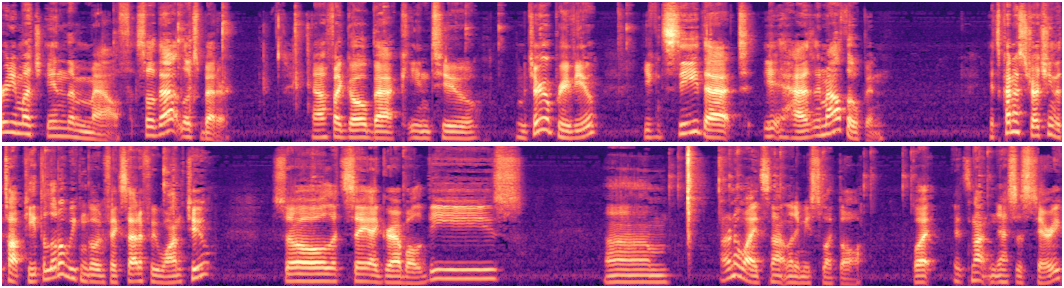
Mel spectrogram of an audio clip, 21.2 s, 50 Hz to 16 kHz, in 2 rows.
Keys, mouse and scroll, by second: 1.7 Tab, 2.1 z, 2.9 z, 3.7 click, 4.1-4.5 scroll down 3, 4.6-5.1 middle drag, 5.1 scroll down 1, 5.4-6.4 middle drag, 6.4-8.3 scroll down 3, 8.3-11.3 drag, 11.4-11.7 scroll up 2, 11.7 click, 12.2 Tab, 12.5-13.7 scroll up 3, 13.7 click, 17.2 click, 17.8 shift+click, 18.2 shift+click, 18.6 shift+click, 19.6 shift+click, 20.4 shift+click, 20.7 shift+click.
